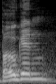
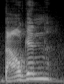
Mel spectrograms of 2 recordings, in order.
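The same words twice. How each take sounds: First: Bogan said as "BOH-gan", long o and stress on the first syllable; trying the word. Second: Balgan said with an "al" sound in the first syllable; trying the word. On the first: Asks chat how to say it, trying bogan. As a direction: test out "bogan" with a rising question tune. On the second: Asks chat how to say it, trying balgan. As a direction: test out "balgan" as a rising question. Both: Shown as a demonstration. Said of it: "where's the accent on that?".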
